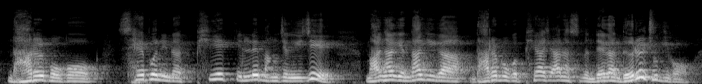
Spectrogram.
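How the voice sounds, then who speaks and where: A man's voice: fairly high pitch, lively intonation, moderate pace, dark tone, lightly acted. A man voicing a stern heavenly angel giving commands, his voice echoing in a church hall.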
